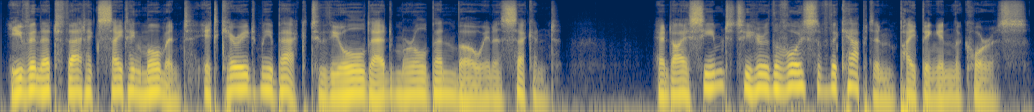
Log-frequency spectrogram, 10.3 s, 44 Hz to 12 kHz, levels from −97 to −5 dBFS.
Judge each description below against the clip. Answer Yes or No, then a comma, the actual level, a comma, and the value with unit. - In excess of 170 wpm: Yes, average, 180 wpm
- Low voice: Yes, low, 105 Hz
